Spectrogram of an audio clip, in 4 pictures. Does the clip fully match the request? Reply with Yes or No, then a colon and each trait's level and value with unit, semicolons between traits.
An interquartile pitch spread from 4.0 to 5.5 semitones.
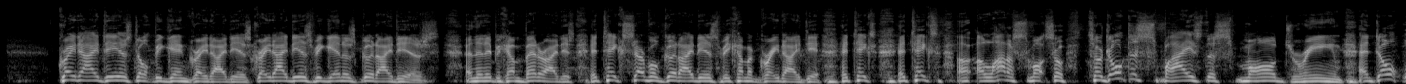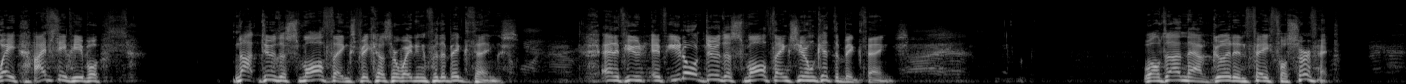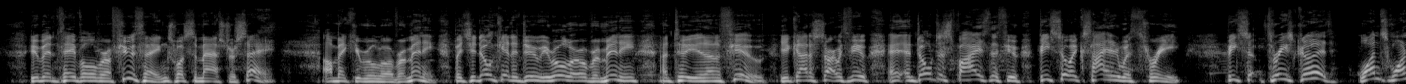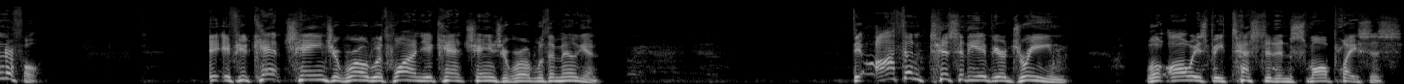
No: average, 3.4 semitones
